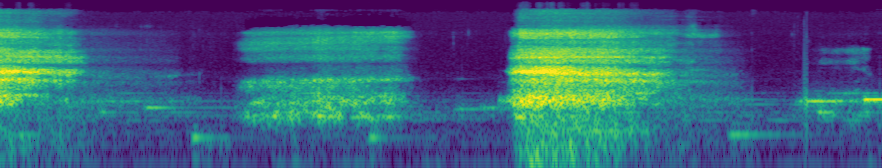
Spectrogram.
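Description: Slow, deep breaths in child's pose during a yoga flow while recovering from exertion. Long audible inhales and exhales come in separate swells with pauses between them, close and fairly soft.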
